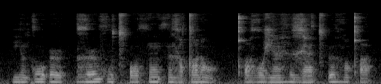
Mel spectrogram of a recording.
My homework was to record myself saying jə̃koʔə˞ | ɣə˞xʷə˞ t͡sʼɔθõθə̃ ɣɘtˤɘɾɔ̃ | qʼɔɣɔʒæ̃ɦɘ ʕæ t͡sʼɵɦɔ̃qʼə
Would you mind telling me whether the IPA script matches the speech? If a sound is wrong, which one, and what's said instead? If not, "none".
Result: ʕ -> ɣ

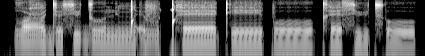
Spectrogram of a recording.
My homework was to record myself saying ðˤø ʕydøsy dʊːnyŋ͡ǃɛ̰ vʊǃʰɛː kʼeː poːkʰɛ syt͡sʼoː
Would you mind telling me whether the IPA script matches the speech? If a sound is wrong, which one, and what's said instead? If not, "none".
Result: none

